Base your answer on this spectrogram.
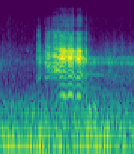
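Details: Garut goat giving one short, nasal, wavering bleat of under a second, bright and quavering, over a steady low background rumble.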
